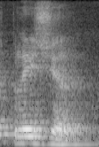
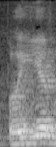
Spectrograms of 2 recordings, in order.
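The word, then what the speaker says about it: pleasure: ये pronunciation of the word is प्लेजर, प्लेयर नहीं है।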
